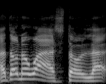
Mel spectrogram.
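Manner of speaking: badly done put-on Italian accent. Retelling what he said after stealing something: bad Italian accent. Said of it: "it's pretty offensive Italian at that".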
